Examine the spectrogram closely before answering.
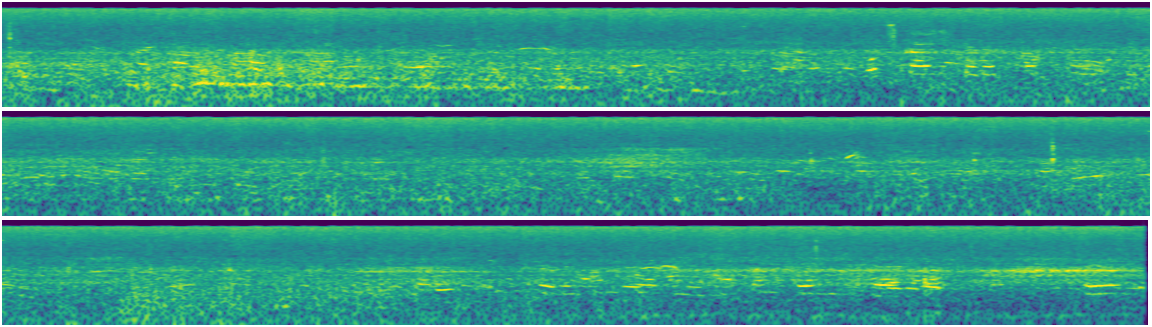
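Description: A propeller plane's engines drone steadily as it taxis past at a distance.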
